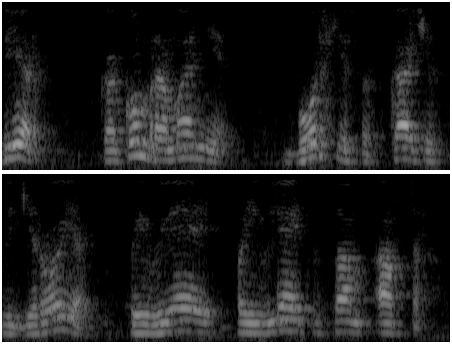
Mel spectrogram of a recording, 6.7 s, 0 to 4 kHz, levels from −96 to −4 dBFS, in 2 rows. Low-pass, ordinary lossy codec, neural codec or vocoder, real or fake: 3.6 kHz; Opus, 32 kbps; none; real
